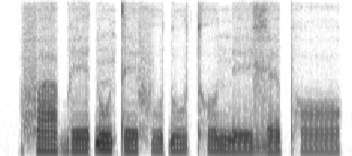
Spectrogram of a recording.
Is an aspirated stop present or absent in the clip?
present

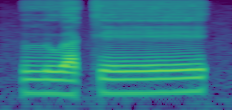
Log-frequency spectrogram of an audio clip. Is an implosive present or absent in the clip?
absent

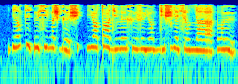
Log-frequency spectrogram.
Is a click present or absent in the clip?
absent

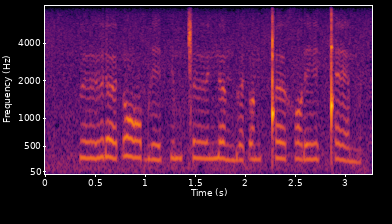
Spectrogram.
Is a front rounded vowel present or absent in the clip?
present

